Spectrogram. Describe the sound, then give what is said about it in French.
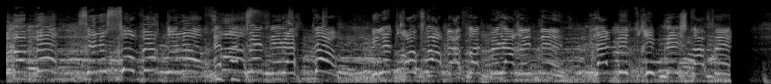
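About 60 children from a Bondy football club, watching a football final in a restaurant, erupt in loud, excited cheering and shrieking at a Kylian Mbappé goal, many voices overlapping in a sustained roar of celebration that suddenly cuts off near the end. “Le prince de Bondy a fait littéralement exploser le restaurant.”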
